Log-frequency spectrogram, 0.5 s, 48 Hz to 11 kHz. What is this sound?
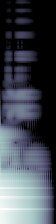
Instrument samples > Synths / Electronic
BUZZBASS 2 Bb
additive-synthesis, bass, fm-synthesis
